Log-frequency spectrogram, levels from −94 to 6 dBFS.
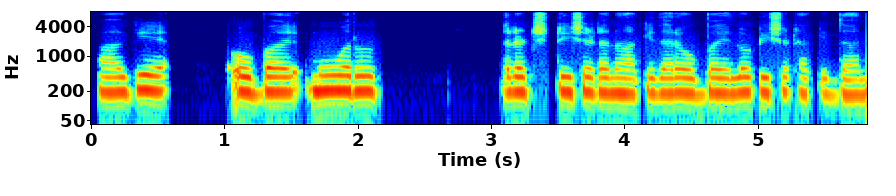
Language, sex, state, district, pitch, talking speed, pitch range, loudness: Kannada, female, Karnataka, Bangalore, 190 Hz, 115 wpm, 185-200 Hz, -16 LUFS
